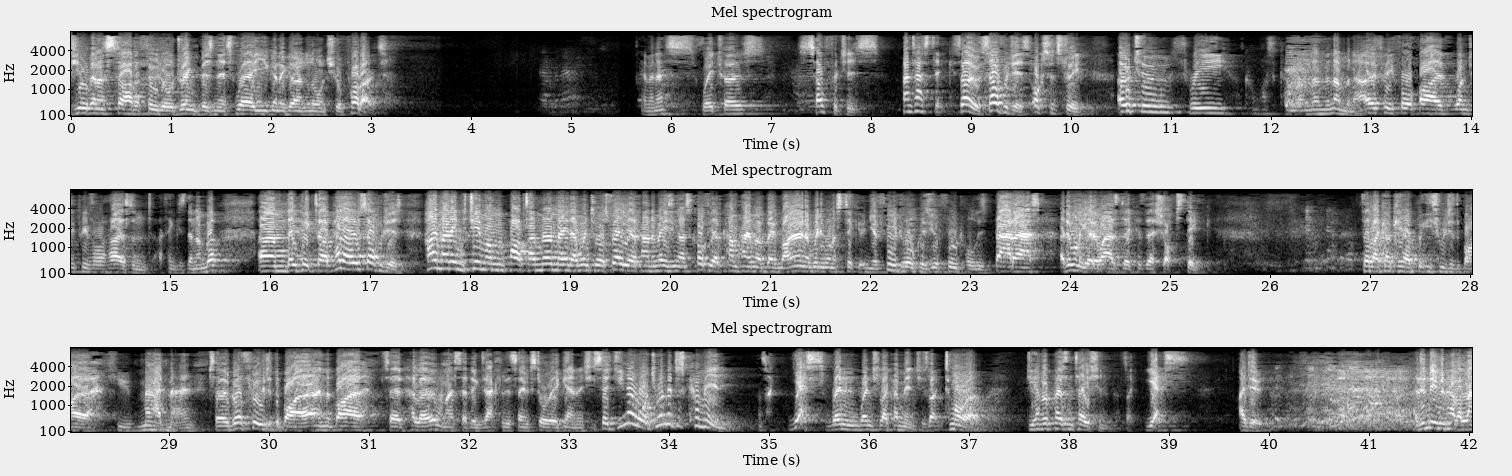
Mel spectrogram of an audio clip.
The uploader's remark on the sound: Bonus 'live' Episode. Our sold-out 'live' audience in Bournemouth. To speak to our audience of entrepreneurs and start-ups.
